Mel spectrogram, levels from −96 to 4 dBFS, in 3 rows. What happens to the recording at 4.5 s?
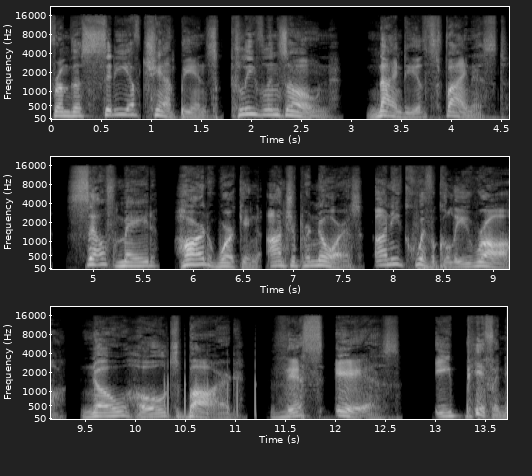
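Nothing goes wrong at 4.5 s; the speech runs straight through that moment intact.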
